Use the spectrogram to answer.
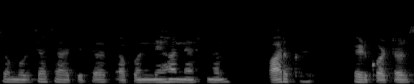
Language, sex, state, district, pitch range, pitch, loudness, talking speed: Marathi, male, Maharashtra, Pune, 110-120 Hz, 110 Hz, -40 LUFS, 130 wpm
